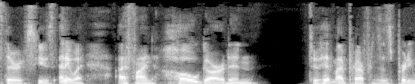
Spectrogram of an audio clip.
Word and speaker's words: Hoegaarden: I find Hoegaarden. Did you know that they tell you how to pronounce that on their bottle? Yeah, they say it's Hoegaarden. They're like, it's Hoegaarden, you motherfucker. Stop saying Hoegaarden.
